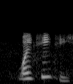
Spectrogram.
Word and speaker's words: Waititi: Waititi, yeah.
